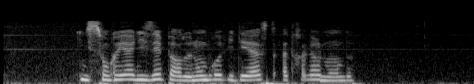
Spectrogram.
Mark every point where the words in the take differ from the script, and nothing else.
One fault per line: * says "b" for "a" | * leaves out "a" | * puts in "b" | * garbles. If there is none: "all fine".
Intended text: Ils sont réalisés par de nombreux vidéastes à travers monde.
all fine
